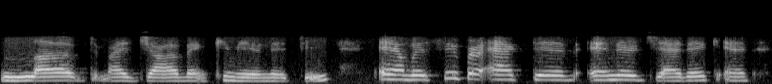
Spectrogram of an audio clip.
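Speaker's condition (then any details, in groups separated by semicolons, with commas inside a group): ALS; tongue affected, speaks more slowly than before, worried about voice but held up over 15 minutes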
